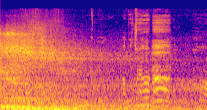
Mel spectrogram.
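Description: Low, steady engine drone of a tracked armored military vehicle heard at close range from a passing car, loudest about a second in, then fading. Brief voices come in near the end.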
